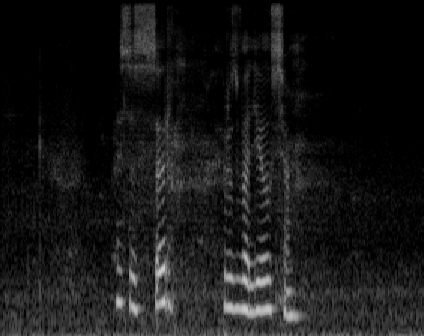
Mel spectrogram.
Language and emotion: Russian, sad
